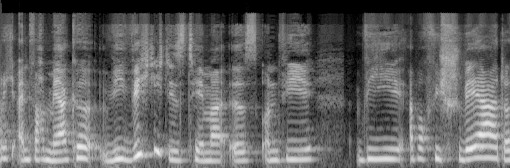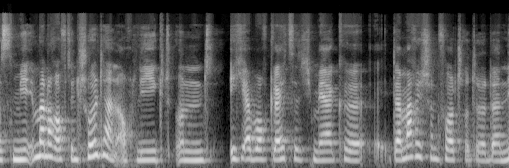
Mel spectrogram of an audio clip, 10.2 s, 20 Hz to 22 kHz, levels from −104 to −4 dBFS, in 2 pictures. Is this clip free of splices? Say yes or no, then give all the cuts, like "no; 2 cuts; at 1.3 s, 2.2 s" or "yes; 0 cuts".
no; 2 cuts; at 3.4 s, 7.3 s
